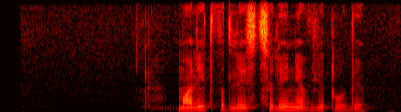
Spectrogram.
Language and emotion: Russian, neutral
